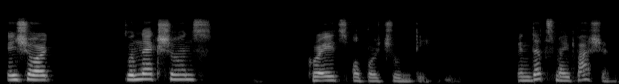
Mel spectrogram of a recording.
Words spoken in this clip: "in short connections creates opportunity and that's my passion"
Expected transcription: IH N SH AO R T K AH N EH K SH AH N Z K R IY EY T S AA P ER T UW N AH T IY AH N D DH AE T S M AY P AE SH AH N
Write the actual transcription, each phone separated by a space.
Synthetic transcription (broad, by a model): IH N SH AO R T K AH N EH K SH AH N S K R IY EY T S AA P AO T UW N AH T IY AH N D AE T S M AY P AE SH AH N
